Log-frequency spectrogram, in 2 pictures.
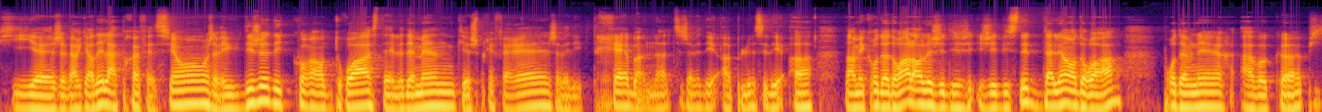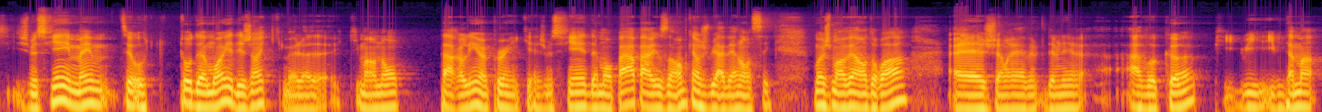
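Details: Adult male lawyer with stuttering, speaking French in a real podcast interview; stuttering.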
